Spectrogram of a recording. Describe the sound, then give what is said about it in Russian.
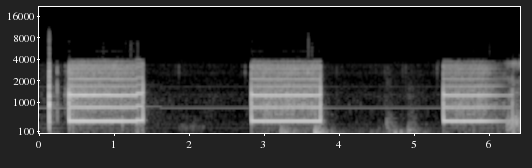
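Telephone ringing for an incoming long-distance call: three long, buzzy, harmonic ring bursts separated by pauses, with a faint steady tone between rings. “наступает иногородний звонок.”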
